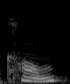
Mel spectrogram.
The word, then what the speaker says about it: comb: We don't say comb with a B, it's comb.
